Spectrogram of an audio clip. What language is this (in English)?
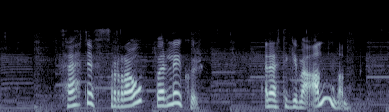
Icelandic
